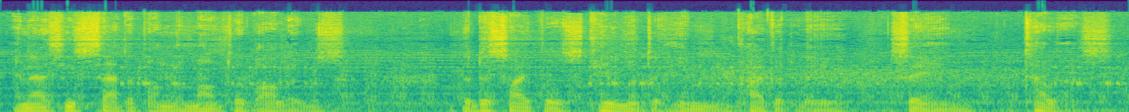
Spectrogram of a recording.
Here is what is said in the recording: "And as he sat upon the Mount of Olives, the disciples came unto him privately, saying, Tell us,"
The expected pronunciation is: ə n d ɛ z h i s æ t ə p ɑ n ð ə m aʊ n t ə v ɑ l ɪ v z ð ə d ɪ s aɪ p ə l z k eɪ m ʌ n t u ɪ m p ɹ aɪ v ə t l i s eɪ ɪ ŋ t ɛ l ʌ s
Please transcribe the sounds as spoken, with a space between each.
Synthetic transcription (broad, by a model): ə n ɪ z i s æ t ə p ɑ n ð ə m aʊ n t ə v ɑ l ɪ v z ð ə d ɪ s aɪ p l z k eɪ m ʌ n t u ɪ m p ɹ aɪ v ə t l i s eɪ ɪ ŋ t ɛ l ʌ s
